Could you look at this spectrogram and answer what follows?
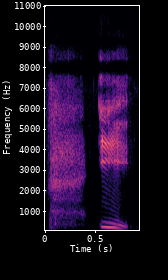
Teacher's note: your tongue is towards the front very high and very tense eat and you can feel the tension in in your chin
